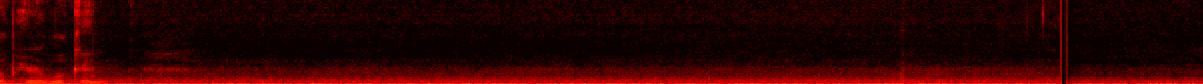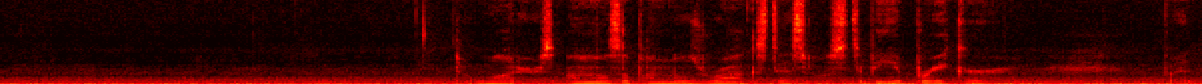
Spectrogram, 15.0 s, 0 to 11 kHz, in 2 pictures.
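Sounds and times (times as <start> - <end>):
gale-force wind: 0.0 - 15.0
low rumble inside truck cab: 0.0 - 15.0.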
